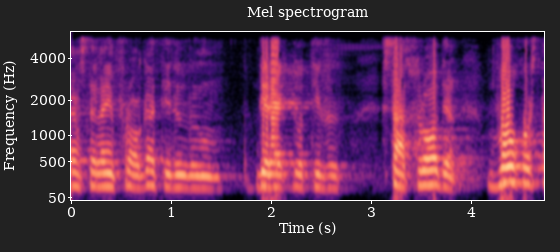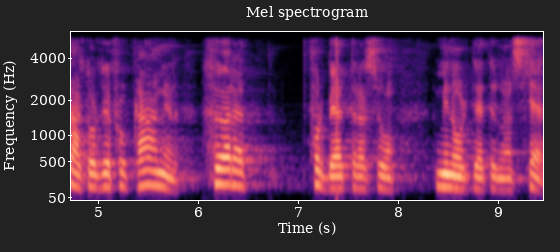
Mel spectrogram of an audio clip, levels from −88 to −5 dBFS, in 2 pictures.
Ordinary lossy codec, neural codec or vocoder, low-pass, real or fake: none; none; 5.4 kHz; real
